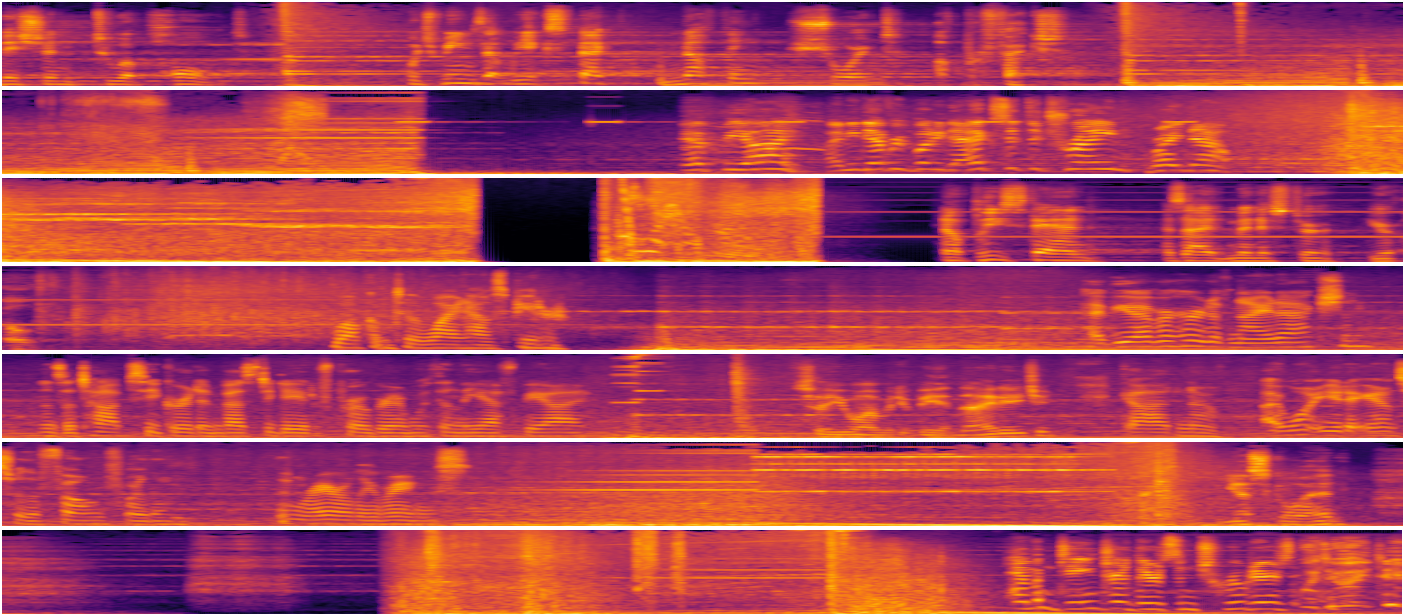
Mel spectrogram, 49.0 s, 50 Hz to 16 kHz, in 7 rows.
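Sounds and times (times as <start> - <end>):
desk telephone ringing: 18.2 - 23.0.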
